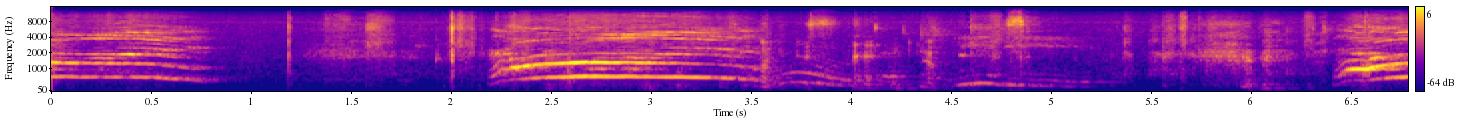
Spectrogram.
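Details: A cat freaking out, giving a drawn-out, arching yowl of over a second with rich harmonics, preceded by a shorter wail and followed by softer mutters, in a small indoor room.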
